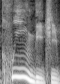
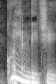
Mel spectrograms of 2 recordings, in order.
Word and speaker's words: quindici: So are you saying quindici because the emphasis is on the first part of that? Okay. Yeah, I'm pronouncing it like it should be. Quindici.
